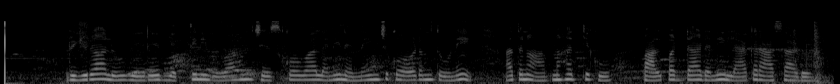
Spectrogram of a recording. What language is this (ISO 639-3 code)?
tel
